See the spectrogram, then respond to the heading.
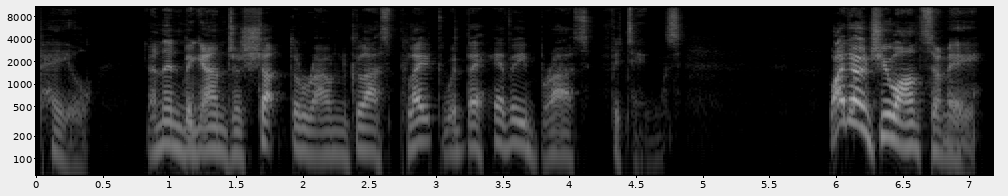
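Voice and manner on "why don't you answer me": rough demand. A narrator's reading. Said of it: "I said roughly".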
